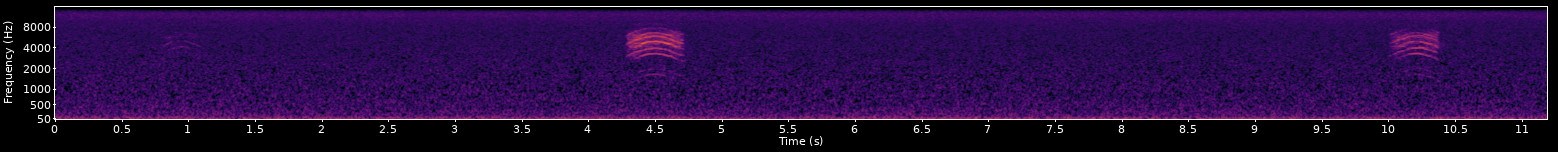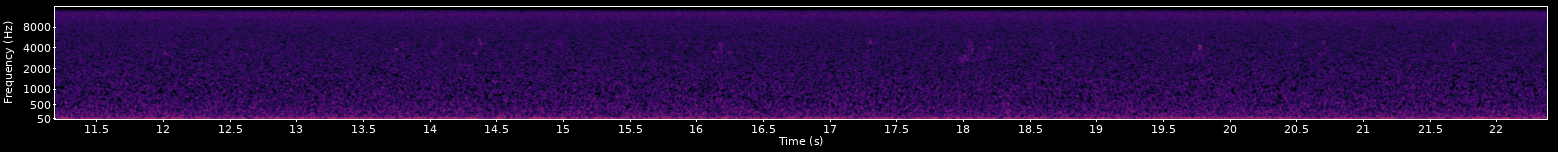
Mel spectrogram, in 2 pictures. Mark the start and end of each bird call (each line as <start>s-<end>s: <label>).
0.8s-1.1s: Hawaii Amakihi (Chlorodrepanis virens)
4.2s-4.7s: Hawaii Amakihi (Chlorodrepanis virens)
9.9s-10.4s: Hawaii Amakihi (Chlorodrepanis virens)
